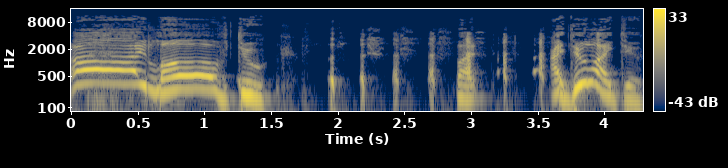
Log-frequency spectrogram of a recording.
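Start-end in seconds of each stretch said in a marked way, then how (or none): 0.0-1.7 high, loud, very slow sportscaster-style shout. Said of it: "my best Dick Vitale voice".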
